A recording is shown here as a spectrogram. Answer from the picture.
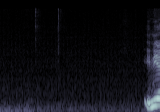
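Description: Two light computer-mouse clicks about a quarter second apart, made while trying to advance a stuck presentation slide, followed near the end by a man's voice.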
